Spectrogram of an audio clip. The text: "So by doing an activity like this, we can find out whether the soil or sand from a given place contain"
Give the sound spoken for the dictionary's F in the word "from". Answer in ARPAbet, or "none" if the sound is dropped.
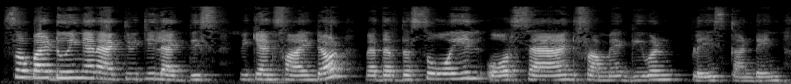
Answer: F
